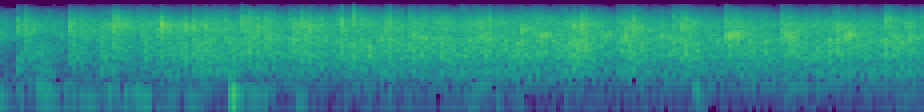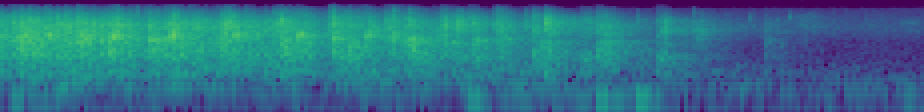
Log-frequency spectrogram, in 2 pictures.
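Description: An audience applauds in a large hall.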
